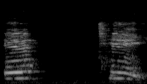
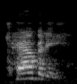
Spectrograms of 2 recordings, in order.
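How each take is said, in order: First: Slow, syllable by syllable; scooping the word in parts; scooped syllables. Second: Said in the usual way. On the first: Shown as a demonstration. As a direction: sound out each syllable slowly. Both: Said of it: "scoop and read along with me".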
